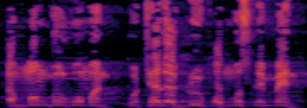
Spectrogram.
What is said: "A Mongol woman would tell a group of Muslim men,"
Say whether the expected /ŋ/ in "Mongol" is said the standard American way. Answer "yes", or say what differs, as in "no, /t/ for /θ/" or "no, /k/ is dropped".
yes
